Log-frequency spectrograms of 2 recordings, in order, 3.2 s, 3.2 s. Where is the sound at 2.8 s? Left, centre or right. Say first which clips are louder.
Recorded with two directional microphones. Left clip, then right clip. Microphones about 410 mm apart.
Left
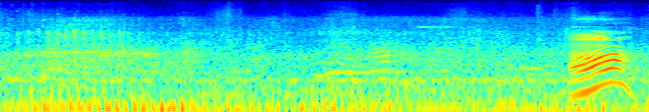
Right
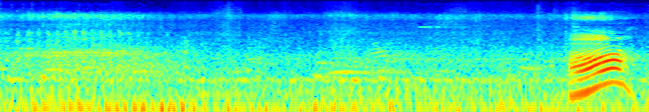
Right 5 dB; centre.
